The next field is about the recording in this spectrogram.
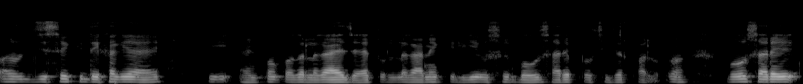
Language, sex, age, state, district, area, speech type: Hindi, male, 30-45, Uttar Pradesh, Ghazipur, rural, spontaneous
